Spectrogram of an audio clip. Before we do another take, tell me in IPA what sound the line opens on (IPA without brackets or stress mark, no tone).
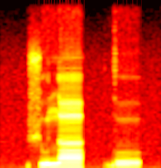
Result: ʃ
